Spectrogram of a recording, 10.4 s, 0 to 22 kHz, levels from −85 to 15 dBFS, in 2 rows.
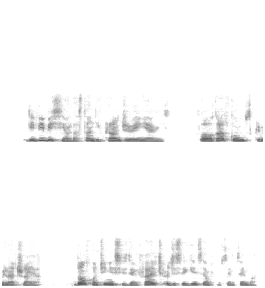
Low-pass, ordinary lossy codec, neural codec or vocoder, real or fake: none; none; codec, 16 kHz, 4 kbps, X-Codec, WavLM features, trained on Multilingual LibriSpeech; fake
